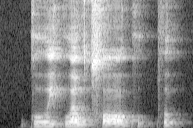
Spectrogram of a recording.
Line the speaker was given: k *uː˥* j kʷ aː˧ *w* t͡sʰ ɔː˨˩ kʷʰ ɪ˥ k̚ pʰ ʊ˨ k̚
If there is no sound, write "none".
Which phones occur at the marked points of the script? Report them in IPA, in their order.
uː˨˥, w

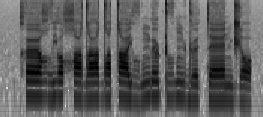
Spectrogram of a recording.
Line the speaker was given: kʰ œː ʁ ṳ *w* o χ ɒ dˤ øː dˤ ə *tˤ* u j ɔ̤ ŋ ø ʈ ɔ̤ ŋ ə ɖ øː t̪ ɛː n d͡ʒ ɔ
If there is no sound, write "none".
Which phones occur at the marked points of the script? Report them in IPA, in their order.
j, tˤ

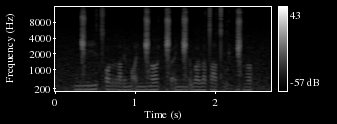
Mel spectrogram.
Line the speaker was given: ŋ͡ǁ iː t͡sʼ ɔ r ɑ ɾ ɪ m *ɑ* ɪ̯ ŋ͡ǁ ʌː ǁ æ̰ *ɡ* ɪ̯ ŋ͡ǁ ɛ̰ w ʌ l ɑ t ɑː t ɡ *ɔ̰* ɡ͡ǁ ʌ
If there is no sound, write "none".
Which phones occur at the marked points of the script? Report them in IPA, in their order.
ɑ̰, none, ɔ̰

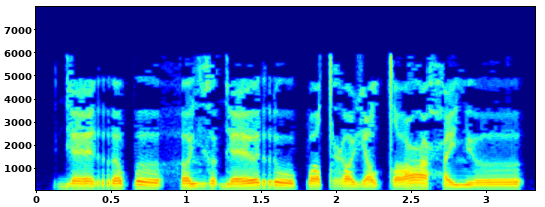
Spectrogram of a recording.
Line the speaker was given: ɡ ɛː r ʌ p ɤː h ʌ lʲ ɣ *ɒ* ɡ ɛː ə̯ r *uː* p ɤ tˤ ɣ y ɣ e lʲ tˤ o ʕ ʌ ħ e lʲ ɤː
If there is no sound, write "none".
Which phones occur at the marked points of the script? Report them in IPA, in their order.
ʌ, oː

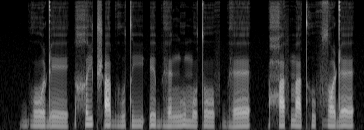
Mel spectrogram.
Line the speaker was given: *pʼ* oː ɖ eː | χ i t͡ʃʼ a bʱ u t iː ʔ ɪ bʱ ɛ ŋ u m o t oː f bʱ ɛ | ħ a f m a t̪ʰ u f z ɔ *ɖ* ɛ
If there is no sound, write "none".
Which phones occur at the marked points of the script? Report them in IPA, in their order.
bʱ, ɖ

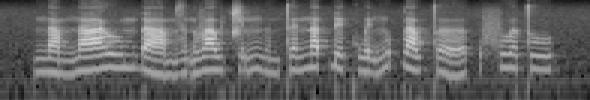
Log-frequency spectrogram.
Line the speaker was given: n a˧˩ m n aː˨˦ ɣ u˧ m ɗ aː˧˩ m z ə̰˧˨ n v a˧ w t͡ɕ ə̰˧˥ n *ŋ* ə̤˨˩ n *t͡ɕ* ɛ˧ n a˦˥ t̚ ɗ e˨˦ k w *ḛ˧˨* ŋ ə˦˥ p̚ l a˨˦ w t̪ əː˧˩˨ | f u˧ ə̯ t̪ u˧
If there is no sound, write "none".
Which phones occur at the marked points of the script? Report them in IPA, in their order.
ŋ, t̪, ḛ˧˨

